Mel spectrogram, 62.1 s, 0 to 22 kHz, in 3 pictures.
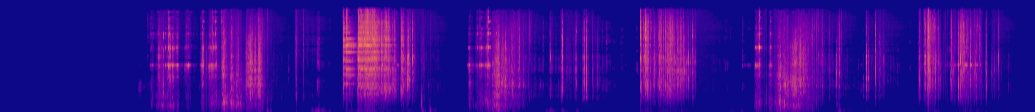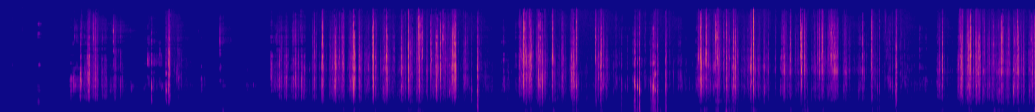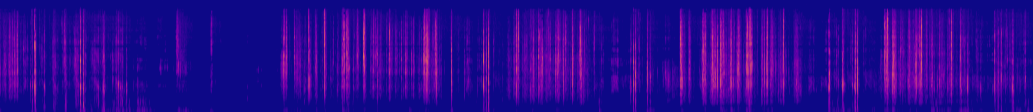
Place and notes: Morgans Run Ct NE, Buford, GA, USA - A dog eating dinner.
This is an audio recording of a two year old dog, a corgi named Otto, eating dinner. He is eating out of a metal bowl on hardwood flooring.
29 February 2020, 18:30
